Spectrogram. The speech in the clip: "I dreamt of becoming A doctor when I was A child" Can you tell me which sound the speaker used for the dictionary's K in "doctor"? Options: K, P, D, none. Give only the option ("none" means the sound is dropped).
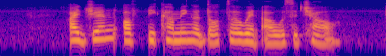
none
